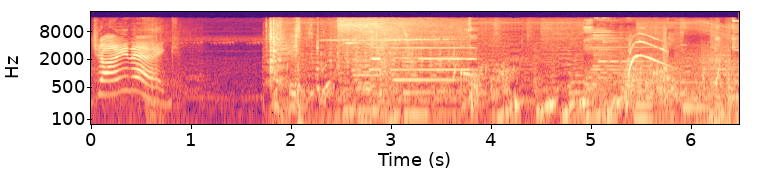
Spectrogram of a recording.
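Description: Cartoon action soundtrack: a short wobbling vocal sound, a second's hush, then busy background music with sound effects, including a swooping whistle that rises and falls near the end.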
